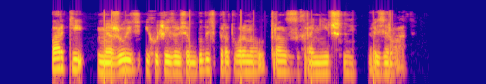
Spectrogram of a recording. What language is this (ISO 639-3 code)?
bel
